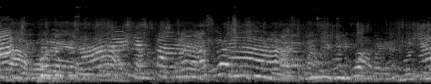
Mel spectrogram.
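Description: Several voices talking over one another, women's and children's, in lively overlapping chatter.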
